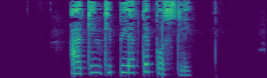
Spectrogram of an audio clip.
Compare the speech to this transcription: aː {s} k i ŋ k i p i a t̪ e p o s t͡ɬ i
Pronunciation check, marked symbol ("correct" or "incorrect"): incorrect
